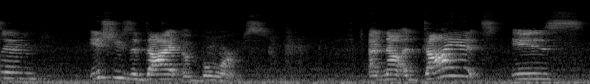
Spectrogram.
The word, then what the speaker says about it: Worms: he gives him safe conduct to go to forms it's spelled worms but it's pronounced worms I think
